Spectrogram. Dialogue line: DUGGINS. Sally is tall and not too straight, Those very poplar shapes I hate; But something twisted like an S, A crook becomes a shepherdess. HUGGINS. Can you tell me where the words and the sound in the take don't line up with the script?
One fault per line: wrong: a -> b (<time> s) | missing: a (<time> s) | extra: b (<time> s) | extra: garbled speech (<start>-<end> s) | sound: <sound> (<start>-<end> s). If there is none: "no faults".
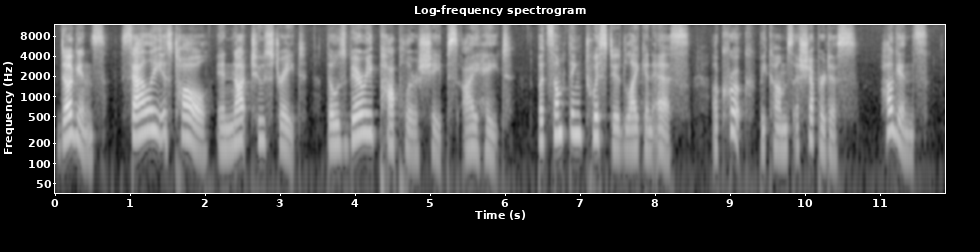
no faults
